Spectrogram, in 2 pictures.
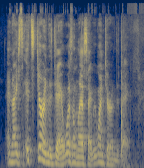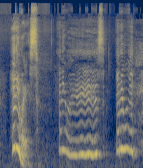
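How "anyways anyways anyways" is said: very high singsong transition; high little singsong voice; playful high-pitched repeats. Real, not acted. Playful repeats to resume story.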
